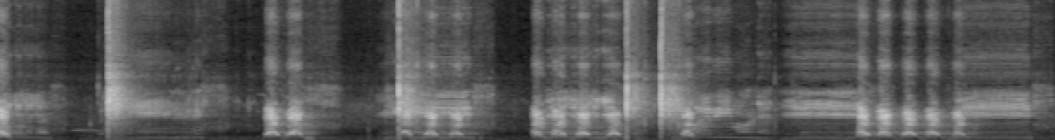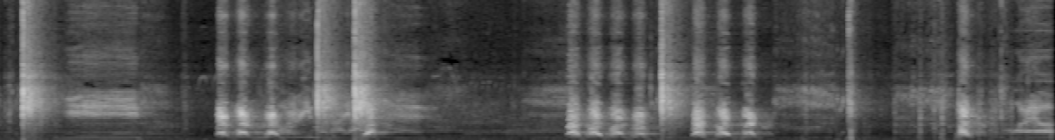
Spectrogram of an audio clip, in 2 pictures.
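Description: German Shepherd dog barking in repeated bursts of several quick barks, with high, wavering whines between the bursts.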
